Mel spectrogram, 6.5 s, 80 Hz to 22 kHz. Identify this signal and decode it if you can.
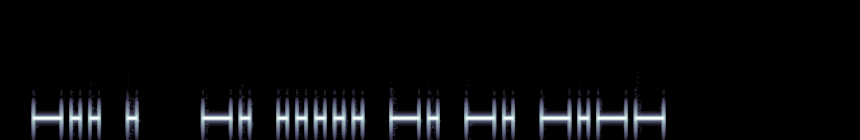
Morse code, heard as a keyed tone, about 17 wpm, 700 Hz. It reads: DE N5NNY
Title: USA Callsign DE Callsign 17wpm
